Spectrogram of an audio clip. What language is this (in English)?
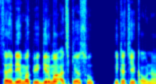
Hausa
